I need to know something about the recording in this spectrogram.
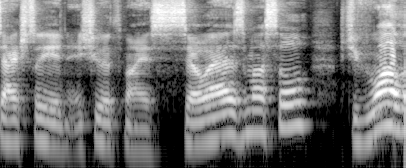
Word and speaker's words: psoas: an issue with my psoas muscle, which if you want to look it up, it's spelled PSOSA, not SOSA, which is ridiculous. What's with these P's in front of words?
